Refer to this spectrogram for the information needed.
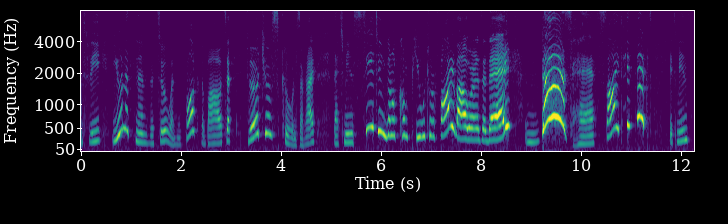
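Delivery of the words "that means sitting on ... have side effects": "does" stretched out, high and loud; slow, raised-voice emphasis on "does"; emphatic do. Shown as a demonstration. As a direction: lean hard and long on "does". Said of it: "what we call the emphatic do".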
